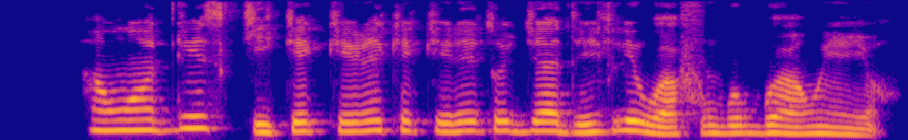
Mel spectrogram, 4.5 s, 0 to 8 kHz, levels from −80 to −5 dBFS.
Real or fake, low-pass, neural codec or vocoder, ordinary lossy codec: fake; none; codec, 16 kHz, 8 kbps, FunCodec, trained on Chinese and English, 25 frames a second; none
